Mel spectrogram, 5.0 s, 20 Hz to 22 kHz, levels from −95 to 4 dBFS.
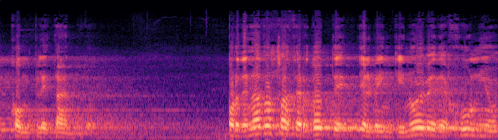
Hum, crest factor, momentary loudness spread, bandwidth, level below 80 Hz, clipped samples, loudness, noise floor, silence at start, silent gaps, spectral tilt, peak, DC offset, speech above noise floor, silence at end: none; 14 dB; 16 LU; 12.5 kHz; -54 dBFS; under 0.1%; -15 LUFS; -43 dBFS; 0 s; none; -5 dB/octave; -2 dBFS; under 0.1%; 28 dB; 0 s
